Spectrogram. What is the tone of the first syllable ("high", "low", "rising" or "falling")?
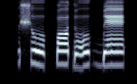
falling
